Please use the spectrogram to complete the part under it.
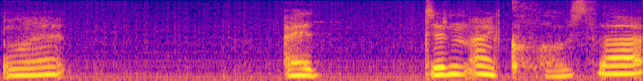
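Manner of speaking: whispered, groggy mumble under the breath. Reading a story aloud, the character waking in the dark: muttering. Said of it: "You muttered".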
